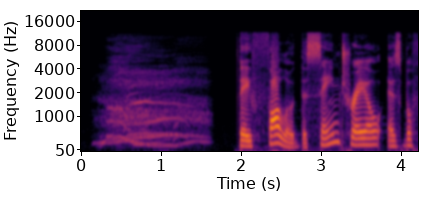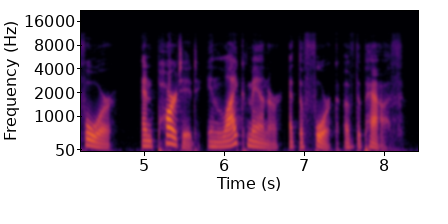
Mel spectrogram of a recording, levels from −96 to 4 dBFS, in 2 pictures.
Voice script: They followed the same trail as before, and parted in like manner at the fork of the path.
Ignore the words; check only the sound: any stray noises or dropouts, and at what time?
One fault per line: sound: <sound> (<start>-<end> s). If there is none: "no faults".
sound: breath (0.1-1.7 s)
